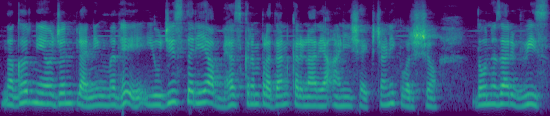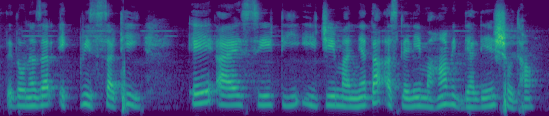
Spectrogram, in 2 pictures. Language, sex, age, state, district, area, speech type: Marathi, female, 60+, Maharashtra, Pune, urban, read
